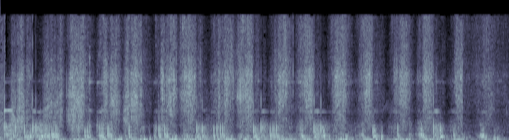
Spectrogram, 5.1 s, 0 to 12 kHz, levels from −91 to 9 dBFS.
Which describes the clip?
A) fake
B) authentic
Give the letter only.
B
